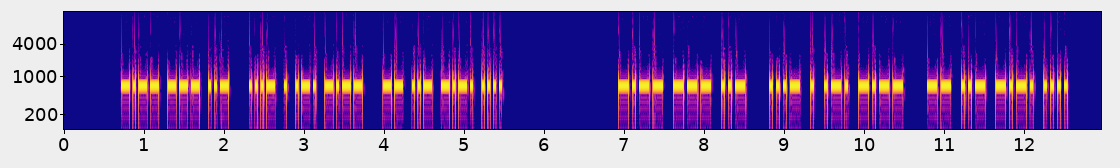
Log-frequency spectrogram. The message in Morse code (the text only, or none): YOU VERY MUCH YOU VERY MUCH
